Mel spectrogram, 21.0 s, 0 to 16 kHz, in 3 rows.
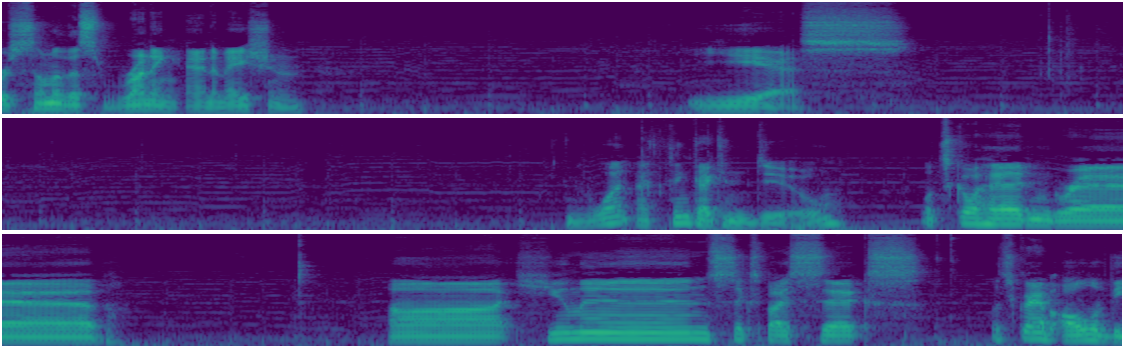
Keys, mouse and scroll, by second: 18.5 click, 19.9 click.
